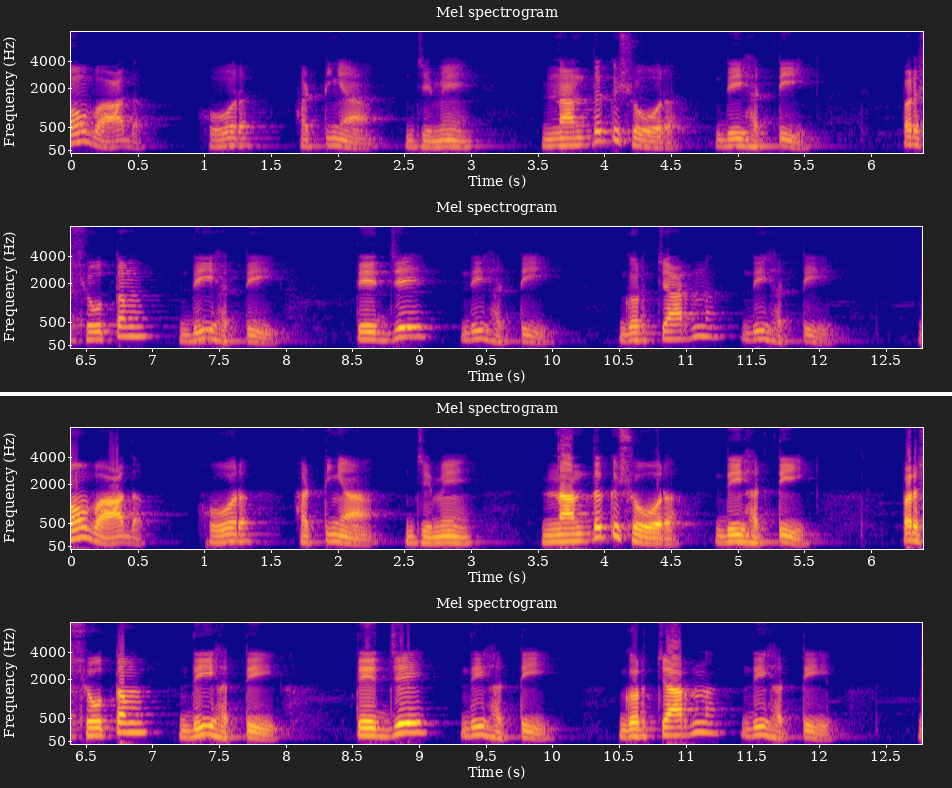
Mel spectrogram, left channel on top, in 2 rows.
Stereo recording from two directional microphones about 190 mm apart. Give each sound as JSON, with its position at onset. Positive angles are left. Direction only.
{"t": 0.0, "sound": "a man's voice", "side_deg": -25}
